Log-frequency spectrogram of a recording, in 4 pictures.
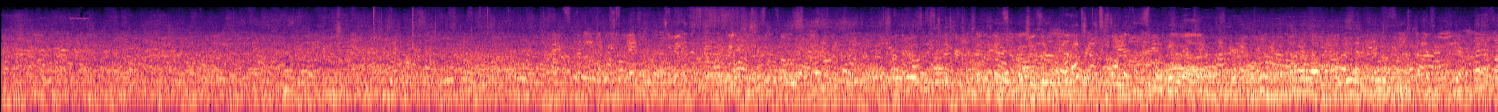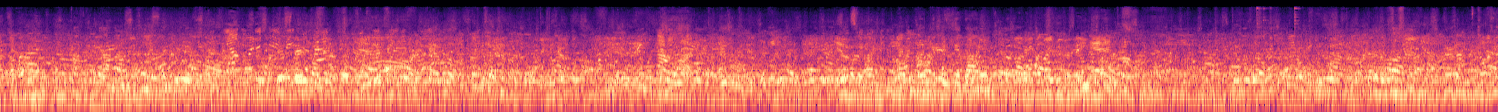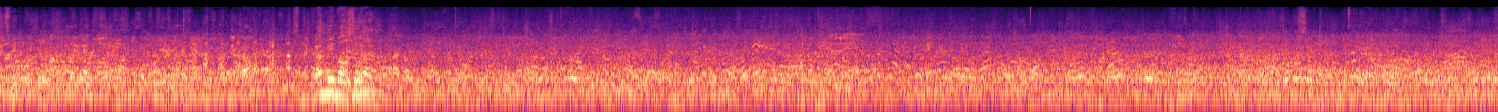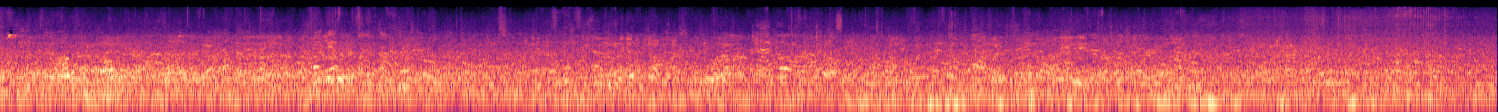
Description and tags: Outside bar packed with hundreds of people
Outside bar in Cannes packed with hundreds of people, advertising festival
